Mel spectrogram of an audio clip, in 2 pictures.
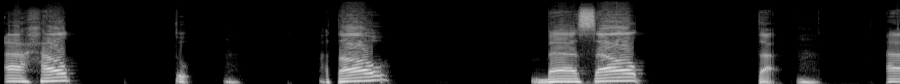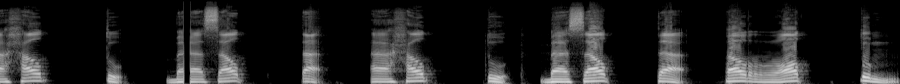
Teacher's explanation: Jadi masuk ke huruf ta dengan masih menyisakan sifat itbaq pada huruf dari huruf ta. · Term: Idgham naqis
